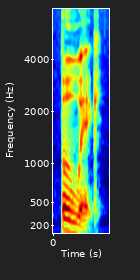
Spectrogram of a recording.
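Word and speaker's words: bulwark: Bullwick is how you pronounce that word. Bullwark is Bullwick.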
